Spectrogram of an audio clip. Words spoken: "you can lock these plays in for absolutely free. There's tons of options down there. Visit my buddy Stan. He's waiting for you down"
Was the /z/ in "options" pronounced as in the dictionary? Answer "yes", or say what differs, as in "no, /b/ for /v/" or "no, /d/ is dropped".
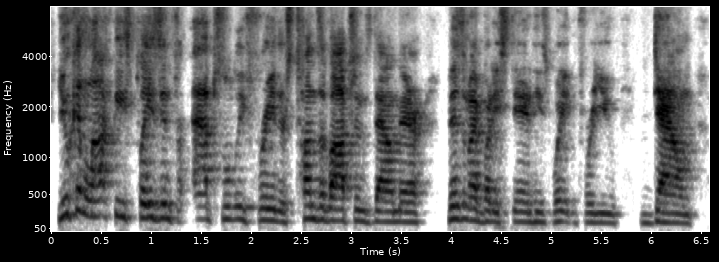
yes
